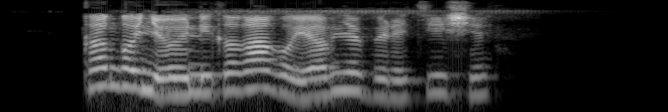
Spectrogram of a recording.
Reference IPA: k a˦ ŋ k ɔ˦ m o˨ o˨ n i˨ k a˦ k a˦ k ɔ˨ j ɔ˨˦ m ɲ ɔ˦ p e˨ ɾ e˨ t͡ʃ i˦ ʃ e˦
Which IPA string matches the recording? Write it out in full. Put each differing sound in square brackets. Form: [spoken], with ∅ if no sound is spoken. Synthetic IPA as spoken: k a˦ ŋ [ɡ] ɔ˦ [ɲ] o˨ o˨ n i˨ k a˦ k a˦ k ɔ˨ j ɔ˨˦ m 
